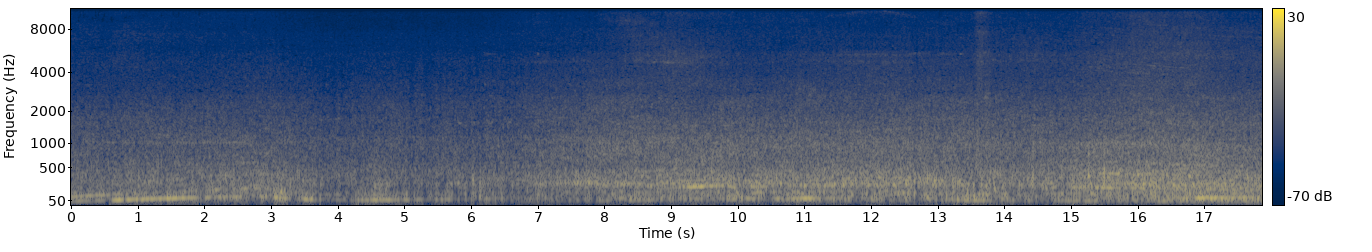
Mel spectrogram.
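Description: Traffic hums steadily along a city street outdoors.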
